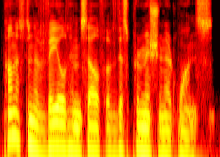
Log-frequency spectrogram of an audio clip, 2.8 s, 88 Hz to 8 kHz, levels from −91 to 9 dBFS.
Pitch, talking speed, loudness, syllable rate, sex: 100 Hz, 175 wpm, -16 LUFS, 5.7 syllables/s, male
